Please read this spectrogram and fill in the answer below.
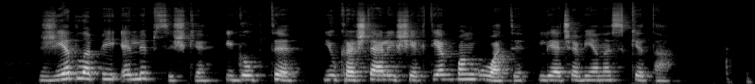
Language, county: Lithuanian, Šiauliai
